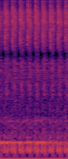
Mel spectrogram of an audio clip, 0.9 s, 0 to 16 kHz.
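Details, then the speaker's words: SensorMedics 3100A high-frequency oscillatory ventilator running while power is increased to raise delta pressure toward 60–65; steady rapid mechanical buzzing with constant tone, about ten cycles a second. "this is a high-frequency oscillatory ventilator as you know this is the sensor medics 3100 a"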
